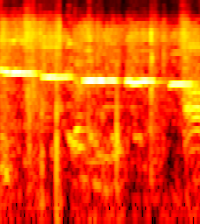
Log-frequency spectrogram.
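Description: A long whistled note, pitched high and falling slowly and steadily in pitch, with a few brief breaks.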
